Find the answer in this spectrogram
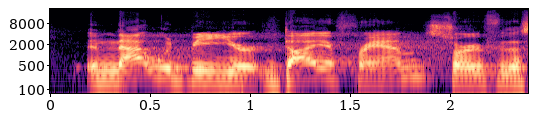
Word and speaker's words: diaphragm: And that would be your diaphragm. Sorry for the spelling. It's a pretty awful spelling, but it is what it is. Yes, there's a silent G in there, because why not?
